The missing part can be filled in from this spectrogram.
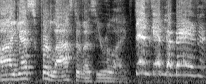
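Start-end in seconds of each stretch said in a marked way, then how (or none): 2.0-3.1 bad, awful, very high-pitched put-on voice. Imitating the other person's reaction to Last of Us, horrible impression. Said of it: "That's a horrible impression of you".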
